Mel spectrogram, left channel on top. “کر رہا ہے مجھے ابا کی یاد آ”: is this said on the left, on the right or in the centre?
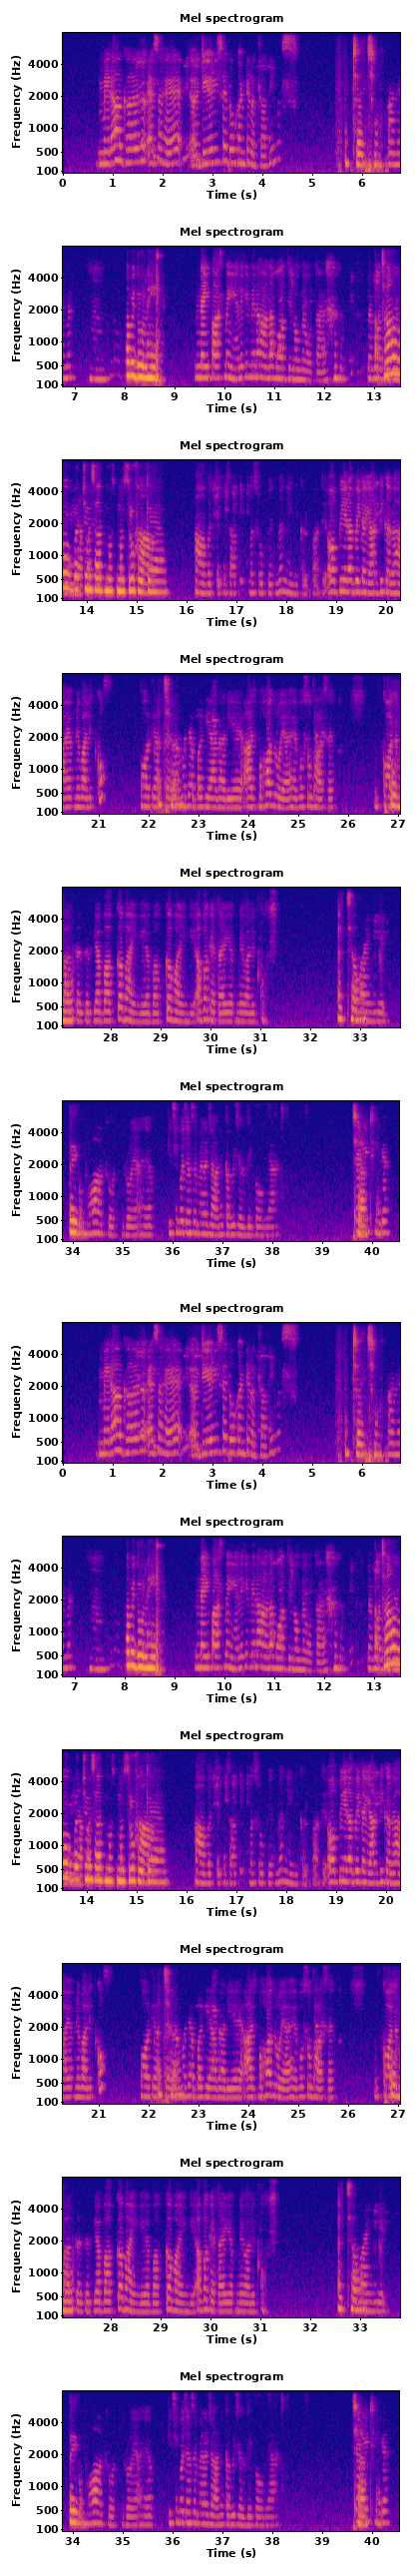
Right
